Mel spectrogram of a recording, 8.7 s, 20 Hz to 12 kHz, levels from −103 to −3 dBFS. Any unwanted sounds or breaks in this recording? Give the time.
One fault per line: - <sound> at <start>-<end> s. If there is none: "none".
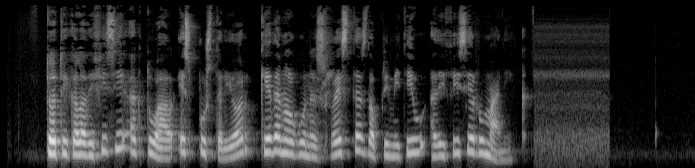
none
